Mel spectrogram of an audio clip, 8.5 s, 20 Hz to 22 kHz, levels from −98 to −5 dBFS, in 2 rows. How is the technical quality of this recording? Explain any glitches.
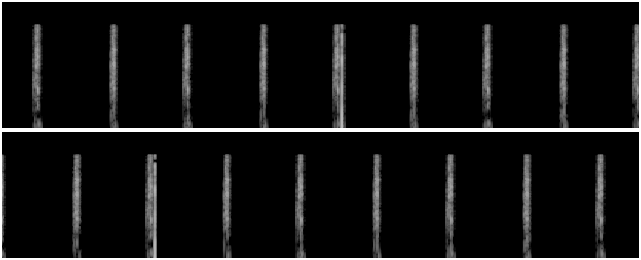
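Two sharp clicks break the recording, at 2.27 s and 5.27 s, both from a file header played as audio. Pieces spaced 3 s apart were joined with their WAV headers left in, so those header bytes play as a loud snap, seen as a narrow waveform spike and a vertical broadband line on a spectrogram.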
